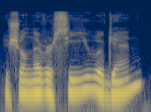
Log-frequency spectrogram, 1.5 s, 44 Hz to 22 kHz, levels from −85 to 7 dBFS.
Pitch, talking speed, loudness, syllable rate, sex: 130 Hz, 240 wpm, -14 LUFS, 5.7 syllables/s, male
